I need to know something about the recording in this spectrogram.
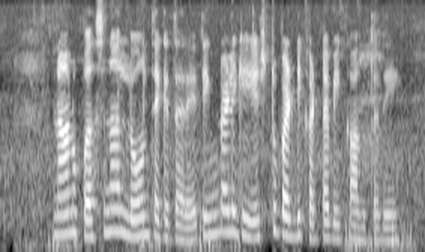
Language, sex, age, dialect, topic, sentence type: Kannada, female, 60-100, Coastal/Dakshin, banking, question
